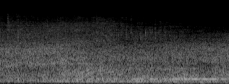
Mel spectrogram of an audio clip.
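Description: Steady city street ambience: traffic noise with faint voices of people nearby.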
